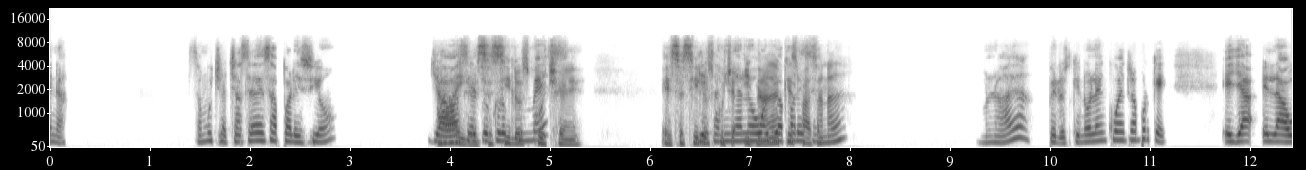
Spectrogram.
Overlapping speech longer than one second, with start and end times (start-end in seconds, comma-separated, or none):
3.9-5.2, 6.4-7.8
